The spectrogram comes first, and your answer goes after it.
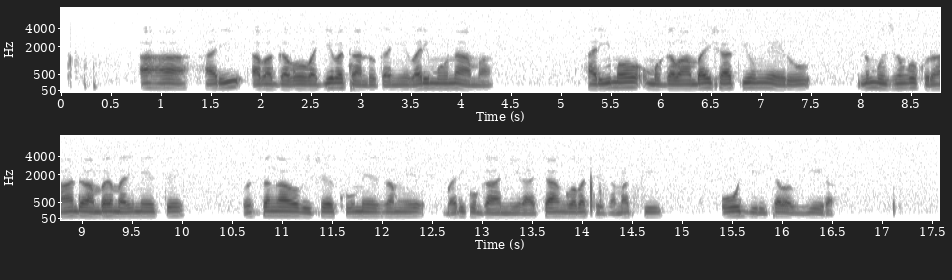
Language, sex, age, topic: Kinyarwanda, male, 18-24, government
